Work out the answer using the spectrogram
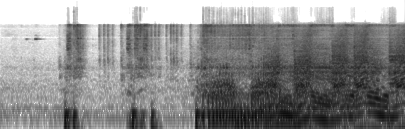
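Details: Suzuki Satria FU with a PE carburetor after a new pilot jet and carb repair kit, previously hard to start when cold: a few cranking bursts, then it fires and revs cleanly with a strong, even exhaust note.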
